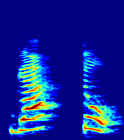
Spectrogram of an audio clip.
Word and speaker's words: gâteau: La E, la A y la U se pronuncian O.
